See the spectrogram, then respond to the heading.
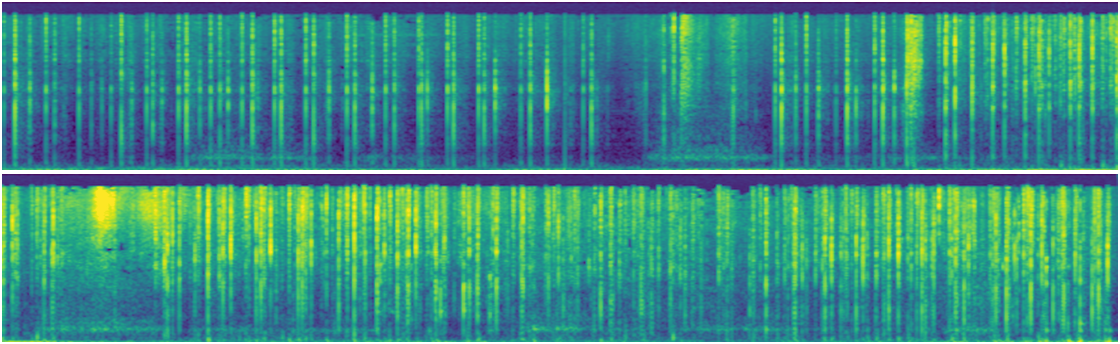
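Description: A small, hollow, blue-and-white printed cardboard product box is held in both hands and scratched and tapped with fingertips and short nails. The result is a dense, continuous stream of quick dry scratches, crinkly ticks and soft hollow taps over a steady low hum, with brief pauses in between. At the end the box is held close to the microphone.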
